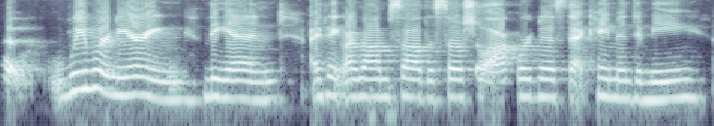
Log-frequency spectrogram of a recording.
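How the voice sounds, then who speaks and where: A woman's voice: on the low side, fairly even intonation, measured pace, rough recording. A woman giving personal testimony as a podcast guest, in informal, conversational storytelling.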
